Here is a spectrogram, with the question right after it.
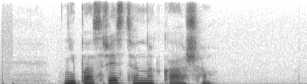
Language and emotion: Russian, neutral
